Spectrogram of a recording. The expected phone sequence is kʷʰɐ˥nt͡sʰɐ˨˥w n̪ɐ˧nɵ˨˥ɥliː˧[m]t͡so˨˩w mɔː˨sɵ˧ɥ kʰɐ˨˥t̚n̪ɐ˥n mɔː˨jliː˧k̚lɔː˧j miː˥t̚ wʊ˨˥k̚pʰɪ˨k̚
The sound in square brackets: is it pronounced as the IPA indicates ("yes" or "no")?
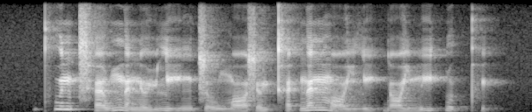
no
